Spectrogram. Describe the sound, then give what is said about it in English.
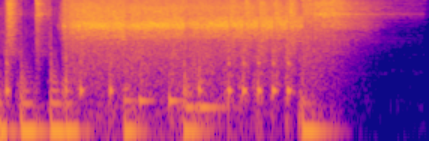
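A voice makes a long, steady hissing 'S' sound like a snake, sounding out the letter S, held for about three seconds over soft low thumps before fading out. “S is for snake. S, S, S.”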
